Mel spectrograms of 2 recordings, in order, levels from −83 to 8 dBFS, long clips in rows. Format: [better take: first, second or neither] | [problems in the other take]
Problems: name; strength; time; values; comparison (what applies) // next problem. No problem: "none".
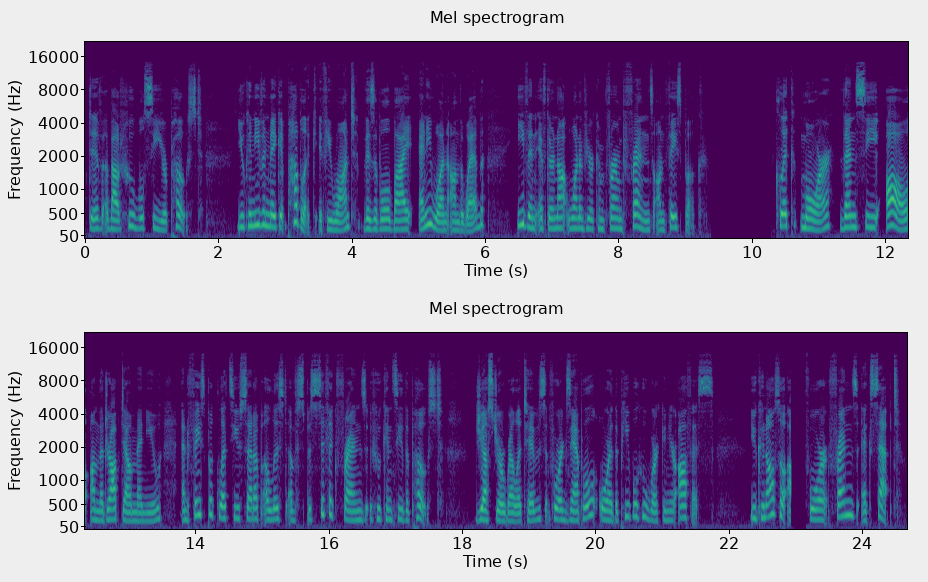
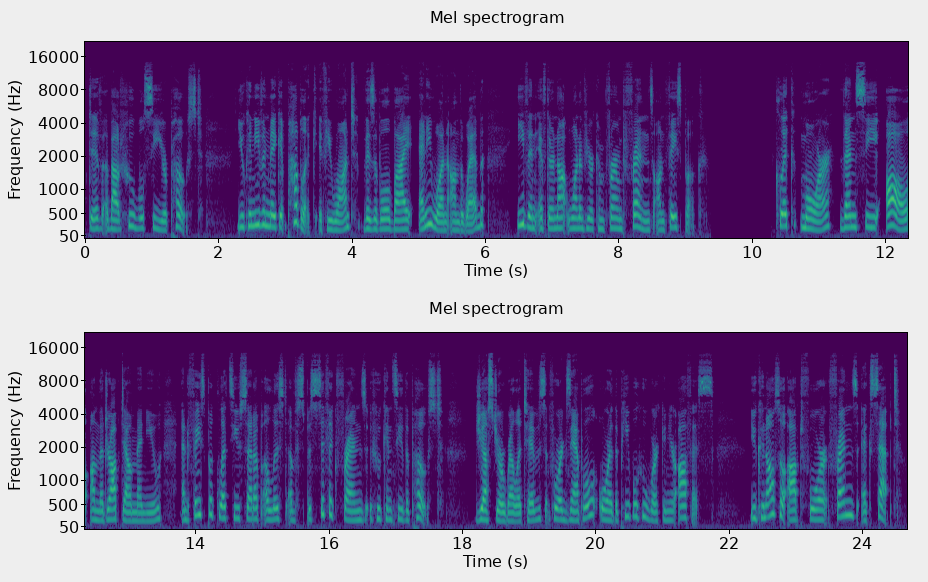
second | audio cutting out; at 23 s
